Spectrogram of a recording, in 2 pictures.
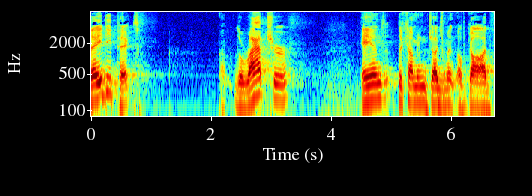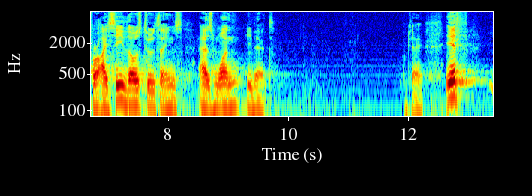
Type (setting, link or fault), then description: setting, large echoing room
